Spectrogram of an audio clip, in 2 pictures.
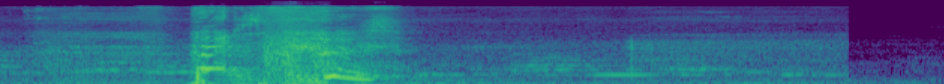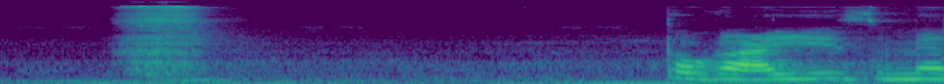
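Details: Person sneezing during a sneezing challenge, after trying substances such as powder to provoke sneezes; a forceful sneeze burst with a quick intake before it, then a softer second sneeze and a voiced cry; room noise.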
